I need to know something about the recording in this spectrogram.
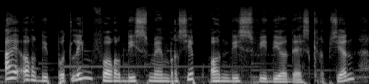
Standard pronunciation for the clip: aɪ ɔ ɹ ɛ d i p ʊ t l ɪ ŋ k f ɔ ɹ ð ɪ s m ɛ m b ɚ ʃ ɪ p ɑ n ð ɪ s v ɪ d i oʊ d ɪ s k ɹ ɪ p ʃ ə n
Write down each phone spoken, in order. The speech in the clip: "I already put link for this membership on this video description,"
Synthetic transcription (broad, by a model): aɪ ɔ ɹ d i p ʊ t l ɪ ŋ f ɔ ɹ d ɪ s m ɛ m b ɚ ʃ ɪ p ɑ n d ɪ s f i d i oʊ d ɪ s k ɹ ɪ p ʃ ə n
